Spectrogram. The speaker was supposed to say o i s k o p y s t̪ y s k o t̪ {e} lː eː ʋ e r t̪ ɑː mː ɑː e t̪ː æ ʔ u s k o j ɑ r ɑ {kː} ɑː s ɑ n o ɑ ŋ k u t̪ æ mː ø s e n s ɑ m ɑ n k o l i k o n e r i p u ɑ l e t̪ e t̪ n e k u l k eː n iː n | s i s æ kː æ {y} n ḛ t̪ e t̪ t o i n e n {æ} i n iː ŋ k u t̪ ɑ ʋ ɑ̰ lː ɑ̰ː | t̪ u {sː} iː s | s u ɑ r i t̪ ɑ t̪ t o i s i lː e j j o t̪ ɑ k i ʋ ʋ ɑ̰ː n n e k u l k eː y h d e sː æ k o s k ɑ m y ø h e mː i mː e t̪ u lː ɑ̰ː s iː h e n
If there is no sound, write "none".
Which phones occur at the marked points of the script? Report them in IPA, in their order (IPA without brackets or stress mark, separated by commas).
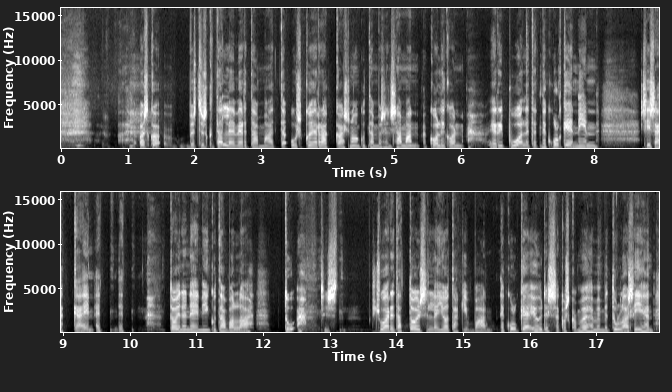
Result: æ, kː, i, e, s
